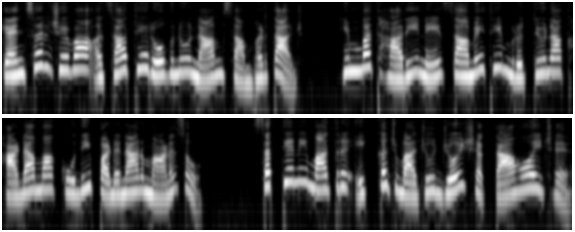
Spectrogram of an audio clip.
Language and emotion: Gujarati, neutral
